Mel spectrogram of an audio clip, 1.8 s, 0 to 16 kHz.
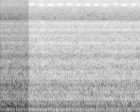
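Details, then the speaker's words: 1971 Philips Model 1530 cassette recorder recording from a phone through the more sensitive microphone input, with the volume turned down: steady, even hiss, no hum or ticking. The noise is suspected to come from the phone rather than the recorder. "so the microphone input is more sensitive and i can turn the volume down here listen to all the noise"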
